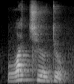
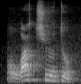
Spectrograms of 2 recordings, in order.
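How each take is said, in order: No difference in how they are said.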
